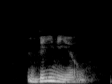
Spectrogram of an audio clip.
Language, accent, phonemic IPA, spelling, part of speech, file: English, Southern England, /ˈviːni.əl/, venial, adjective, LL-Q1860 (eng)-venial.wav
- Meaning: 1. Able to be forgiven; worthy of forgiveness 2. Able to be forgiven; worthy of forgiveness.: Worthy of forgiveness because trifling (trivial) 3. Not causing spiritual death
